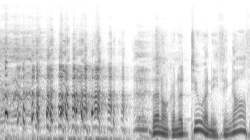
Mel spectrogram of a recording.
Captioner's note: laughing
